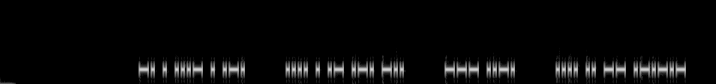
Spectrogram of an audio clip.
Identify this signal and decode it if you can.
Morse code, heard as a keyed tone, about 40 wpm, 700 Hz. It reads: NEVER HEARD OF HIM.
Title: 2x Word-Spacing - Sentences from Top 400 Words - 40wpm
